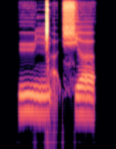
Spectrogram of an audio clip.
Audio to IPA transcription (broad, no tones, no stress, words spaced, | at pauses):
yŋ͡ǀa̰ɕɐ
